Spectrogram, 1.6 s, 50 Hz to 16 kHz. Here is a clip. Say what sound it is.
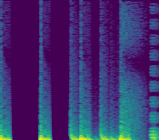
150bpm.PCMCore Chipbreak 3
Breakbeats HardPCM videogames' sounds
chiptune, cpu, hi, pcm, stuff, videogame, wellhellyeahman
